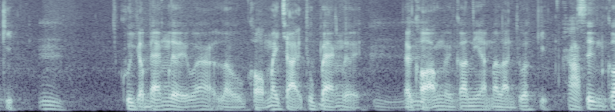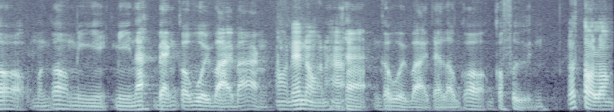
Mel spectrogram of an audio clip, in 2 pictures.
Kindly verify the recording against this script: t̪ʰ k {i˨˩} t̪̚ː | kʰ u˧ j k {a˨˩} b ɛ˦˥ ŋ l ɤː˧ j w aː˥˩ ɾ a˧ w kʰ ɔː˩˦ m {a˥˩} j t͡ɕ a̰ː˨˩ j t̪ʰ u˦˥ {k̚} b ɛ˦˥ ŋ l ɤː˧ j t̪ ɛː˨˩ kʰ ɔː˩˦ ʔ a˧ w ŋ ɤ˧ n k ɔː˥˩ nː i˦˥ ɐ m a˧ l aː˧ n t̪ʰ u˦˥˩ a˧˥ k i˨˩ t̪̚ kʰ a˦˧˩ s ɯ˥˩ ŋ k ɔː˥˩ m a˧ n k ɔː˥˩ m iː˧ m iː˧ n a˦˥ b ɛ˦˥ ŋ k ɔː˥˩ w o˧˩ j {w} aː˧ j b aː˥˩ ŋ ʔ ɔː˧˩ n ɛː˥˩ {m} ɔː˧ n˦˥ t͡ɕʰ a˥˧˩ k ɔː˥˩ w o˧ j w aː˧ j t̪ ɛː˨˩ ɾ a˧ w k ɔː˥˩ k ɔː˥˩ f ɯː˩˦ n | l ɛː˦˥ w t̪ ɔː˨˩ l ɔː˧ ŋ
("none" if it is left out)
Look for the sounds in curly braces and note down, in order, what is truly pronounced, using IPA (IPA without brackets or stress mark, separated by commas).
i˨˩, a˨˩, a˥˩, k̚, w, n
